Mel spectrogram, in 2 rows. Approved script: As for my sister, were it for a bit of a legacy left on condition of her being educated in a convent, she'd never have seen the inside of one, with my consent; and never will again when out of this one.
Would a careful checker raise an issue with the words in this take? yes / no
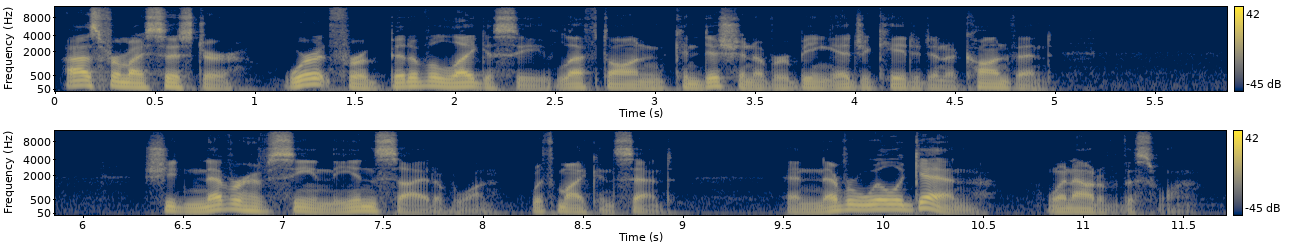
no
